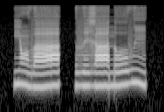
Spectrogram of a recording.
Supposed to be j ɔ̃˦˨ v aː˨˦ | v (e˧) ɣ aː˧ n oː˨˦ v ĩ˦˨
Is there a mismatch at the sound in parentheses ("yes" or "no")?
no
